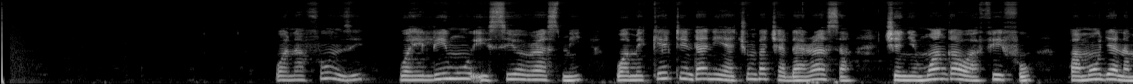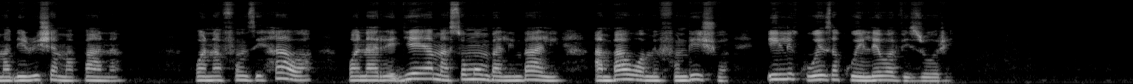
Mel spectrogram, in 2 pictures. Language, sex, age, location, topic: Swahili, female, 18-24, Dar es Salaam, education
